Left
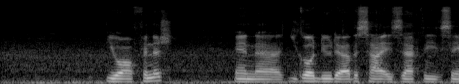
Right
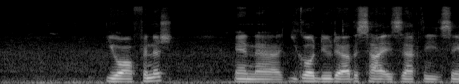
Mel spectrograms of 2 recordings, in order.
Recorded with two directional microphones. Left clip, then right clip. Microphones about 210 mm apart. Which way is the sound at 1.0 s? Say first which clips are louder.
Right 2 dB; 5° right (ahead or behind).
